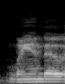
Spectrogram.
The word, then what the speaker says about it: Lando: You have weird ways of pronouncing these names. – Londo, Leia. – How do you pronounce it? – Lando and Leia. Like they're supposed to be.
